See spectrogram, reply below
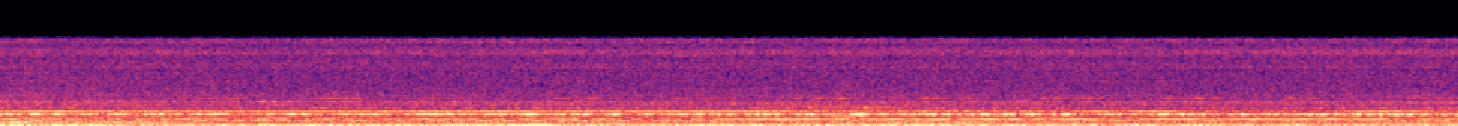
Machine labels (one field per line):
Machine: fan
